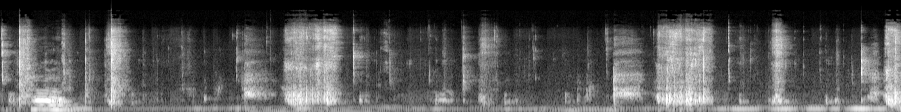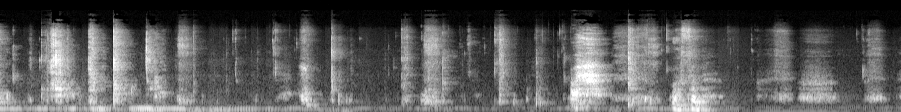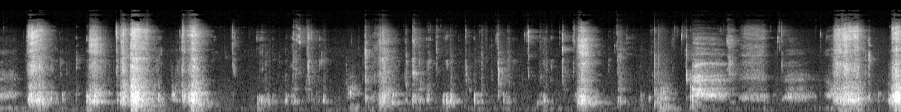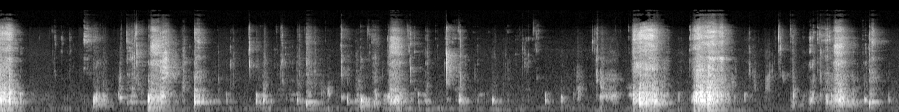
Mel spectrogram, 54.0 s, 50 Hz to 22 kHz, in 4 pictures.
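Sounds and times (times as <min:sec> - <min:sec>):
person chewing: 0:00.0 - 0:23.6, 0:27.4 - 0:54.0
person slurping noodles: 0:03.6 - 0:05.2, 0:09.8 - 0:10.7, 0:22.0 - 0:23.6, 0:27.4 - 0:30.2, 0:39.4 - 0:40.9, 0:50.0 - 0:51.6.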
